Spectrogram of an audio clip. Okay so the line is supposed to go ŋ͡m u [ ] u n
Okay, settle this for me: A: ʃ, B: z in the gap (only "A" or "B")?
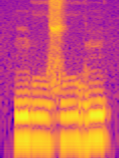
B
